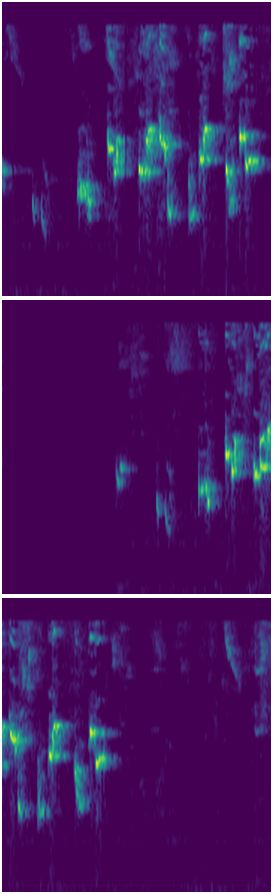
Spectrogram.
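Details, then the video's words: A pair of straw-headed bulbuls delivers two loud bubbling song bursts of rich, rolling whistles, separated by a two-second silence, with thin high notes trailing each phrase. "Sepasang Cucak Rowo Gacor"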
